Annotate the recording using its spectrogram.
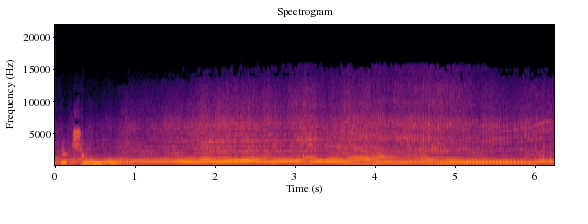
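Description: Twin piston engines of a large radio-controlled B-25 Mitchell scale model running steadily on a low fly-past. Their pitch falls from about three to five seconds in as the model passes.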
